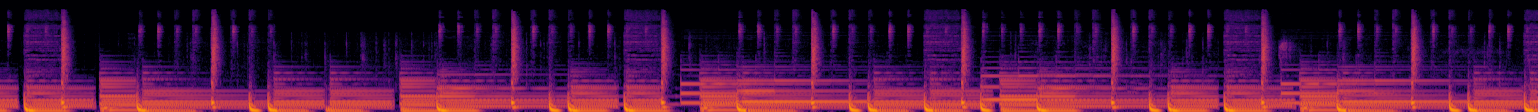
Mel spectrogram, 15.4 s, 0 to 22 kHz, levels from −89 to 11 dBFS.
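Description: No technical faults can be heard anywhere in this audio.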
